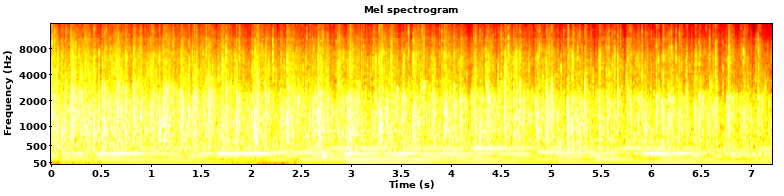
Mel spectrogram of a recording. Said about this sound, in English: Yes, you can keep clapping.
